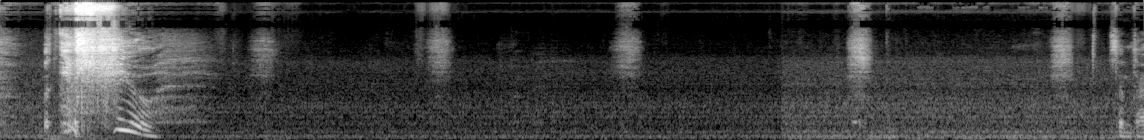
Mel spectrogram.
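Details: Sneezing while driving to work in the morning (M), despite daily allergy medication: one loud, forceful allergic sneeze, then quieter sniffing and snorting over steady car noise.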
